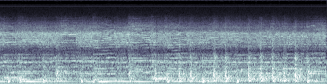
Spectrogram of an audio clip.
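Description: Live rock band playing an instrumental stretch with no vocals: electric guitar, electric bass, drum kit and keyboard, with a steady beat of drum hits under a held low bass note.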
